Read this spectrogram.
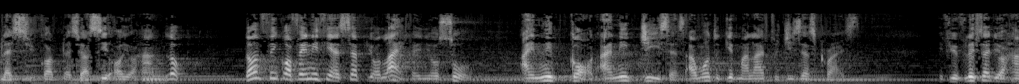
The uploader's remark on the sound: Preached at the First Love Center, Accra.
